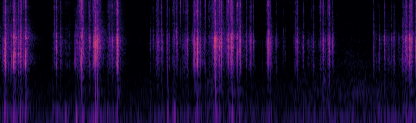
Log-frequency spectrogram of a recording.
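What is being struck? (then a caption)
Small flat glass pebbles in a wooden tray. A thin wooden or bamboo stick pokes and stirs a pile of small, solid, flat glass decorative pebbles in a round wooden tray. Quick clusters of bright glassy clicks and clinks come in bursts separated by brief pauses, each click dying away almost at once with no low rumble.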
